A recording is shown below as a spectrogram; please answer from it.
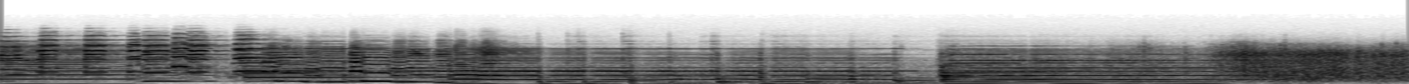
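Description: Brass-led jazz band music with trombone and trumpet, serving as a radio-drama bridge: a quick run of short notes gives way to long held chords. A steady rushing noise takes over near the end.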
